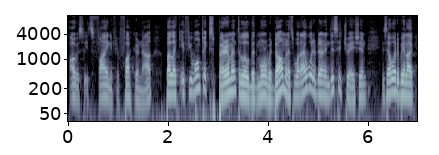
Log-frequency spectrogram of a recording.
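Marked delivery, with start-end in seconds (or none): none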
